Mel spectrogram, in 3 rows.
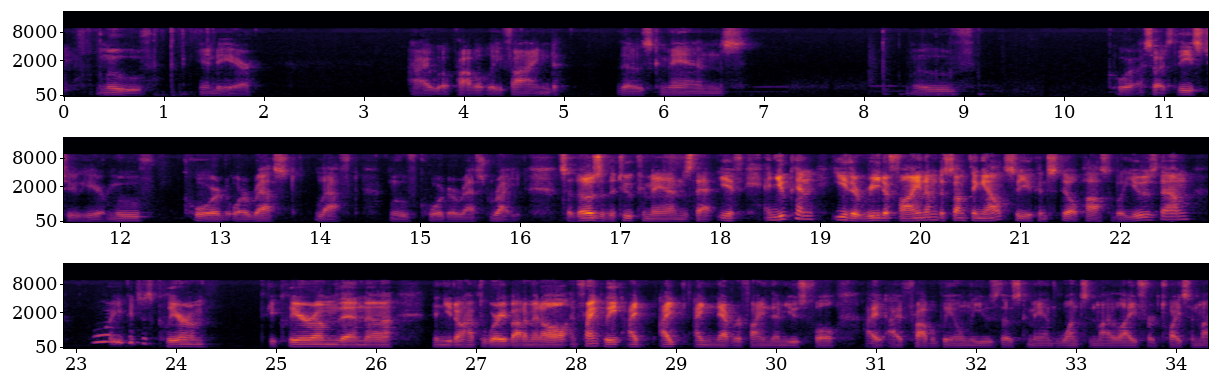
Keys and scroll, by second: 0.8-2.0 typing.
